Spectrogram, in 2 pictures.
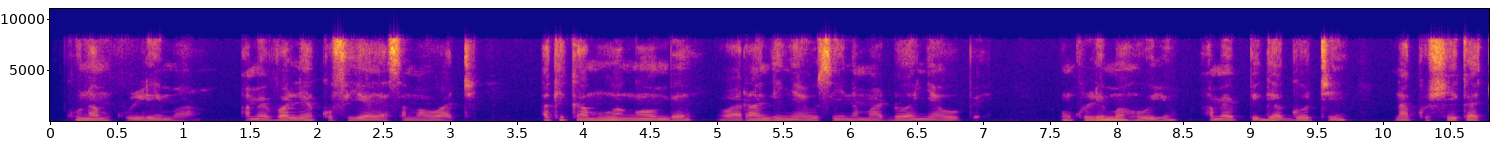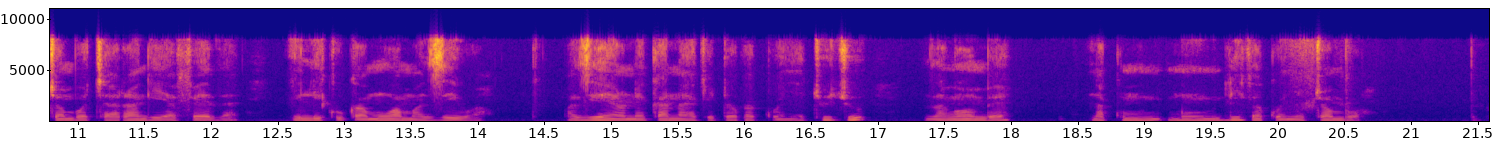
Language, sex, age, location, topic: Swahili, male, 25-35, Kisii, agriculture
